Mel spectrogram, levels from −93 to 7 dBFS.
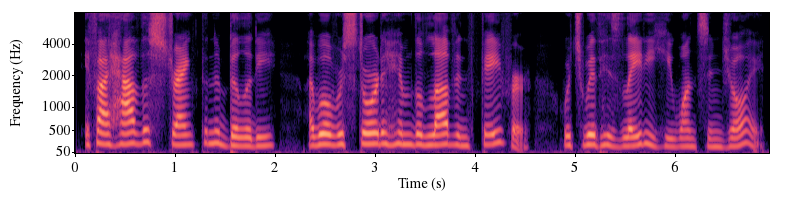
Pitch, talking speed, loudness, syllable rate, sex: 200 Hz, 200 wpm, -20 LUFS, 5.1 syllables/s, female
